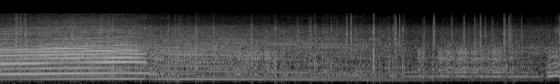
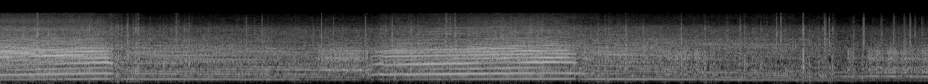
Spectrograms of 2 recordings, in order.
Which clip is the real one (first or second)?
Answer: first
